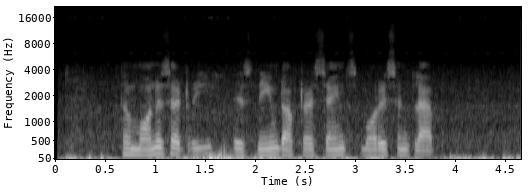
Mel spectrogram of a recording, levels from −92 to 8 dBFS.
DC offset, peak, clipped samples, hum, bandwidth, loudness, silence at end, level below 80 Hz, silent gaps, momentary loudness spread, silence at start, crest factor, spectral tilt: under 0.1%; -8 dBFS; under 0.1%; none; 5 kHz; -28 LUFS; 0 s; -32 dBFS; none; 18 LU; 0.05 s; 16 dB; -9.5 dB/octave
